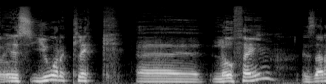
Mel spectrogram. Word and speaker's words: Lothian: to do now is you want to click Lothain. Is that how you pronounce it? Well, Lothain. It's the capital of the rebellion. The big red shield with the black stripes, black bars. Lothian, yeah.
